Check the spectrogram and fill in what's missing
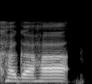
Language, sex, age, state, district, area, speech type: Sanskrit, male, 18-30, Karnataka, Chikkamagaluru, rural, read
